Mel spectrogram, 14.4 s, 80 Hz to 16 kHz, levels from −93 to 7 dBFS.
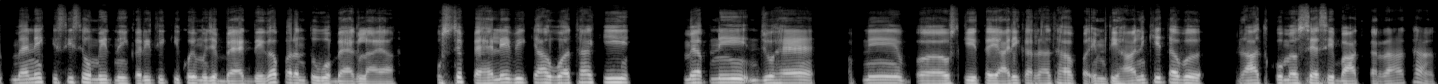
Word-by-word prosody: मैंने 150 +5 +2
किसी 165 +2 -6
से 175 - -2
उम्मीद 145 -2 +2
नहीं 120 -1 +2
करी 130 +2 +1
थी 145 - -2
की 145 - -6
कोई 135 0 +2
मुझे 130 0 +2
बैग 110 -1 0
देगा 110 +10 +2
परंतु 130 -3 0
वो 120 0 +4
बैग 105 0 -2
लाया। 100 -1 -2 0.4
उससे 145 +7 +2
पहले 135 -1 +1
भी 165 +1 +4
क्या 150 -1 -4
हुआ 140 -1 +3
था 165 0 +1
कि 170 0 +3 0.6
मैं 155 +1 +3
अपनी 160 +1 +3
जो 140 +2 +2
है 140 0 +2 0.4
अपनी 140 +2 0
अ, 125 -1 -6 0.2
उसकी 125 +3 +1
तैयारी 120 +2 +1
कर 125 -2 -5
रहा 120 -1 -5
था 125 +1 -3
अ, - - -1
प - - -5
इम्तिहान 115 +4 -1
की 180 - +3
तब 135 -4 +4 0.4
रात 125 0 -1
को 140 - 0
मैं 135 0 +2
उससे 125 - +1
ऐसे 130 +2 0
ही - - +3
बात 115 -1 0
कर 110 - -8
रहा 115 +4 -7
था, 170 +2 -10
135 Hz, 205 wpm, -23 LUFS, 120-150 Hz, 0.6 s, वो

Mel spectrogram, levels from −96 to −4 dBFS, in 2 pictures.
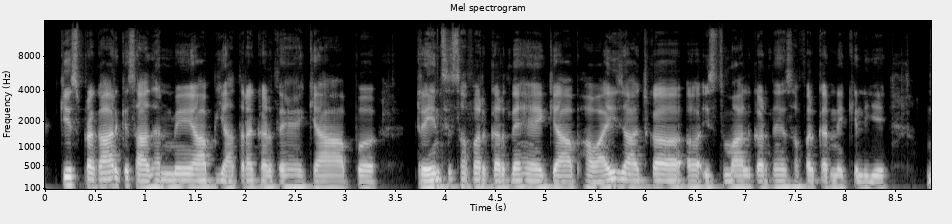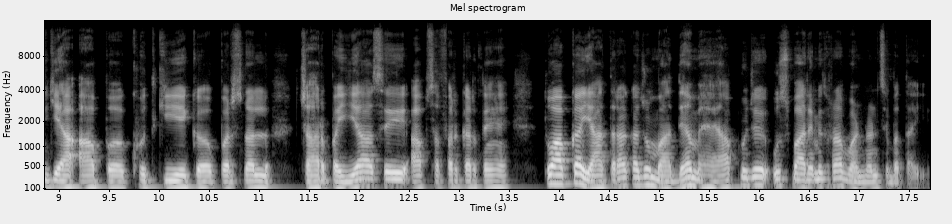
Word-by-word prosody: किस 140 0 +3
प्रकार 120 +2 +1
के 130 - -2
साधन 110 -2 0
में 110 0 +1
आप 110 0 +1
यात्रा 105 0 -2
करते 105 -1 -2
हैं? 105 0 -1
क्या 100 -2 -2
आप 100 0 -2 0.6
ट्रेन 110 +2 +4
से 120 +1 -6
सफ़र 115 -1 -3
करते 110 0 0
हैं? 105 -1 0
क्या 105 -1 +1
आप 100 +1 -3
हवाई 100 +4 +2
जहाज़ 110 -3 -1
का 110 - +4 0.4
अ, - - -1
इस्तेमाल 105 0 -2
करते 105 +1 -3
हैं, 105 - 0
सफ़र 105 0 -2
करने 105 -1 -2
के 100 - -8
लिए? 100 0 -2 0.5
या 110 -2 +5
आप 105 0 0 0.3
खुद 105 -1 -4
की 105 0 +3
एक 105 +1 0 0.3
पर्सनल 100 0 +1 0.3
चार-पहिया 100 +4 +2
से 125 - +4 0.2
आप 100 0 -2
सफ़र 105 +1 -5
करते 105 0 -1
हैं? 105 0 -2 0.3
तो 165 - +5
आपका 160 +2 +6
यात्रा 105 +3 +3
का 140 - +3
जो 145 +2 +2
माध्यम 105 +6 +2
है, 100 -1 -2
आप 110 +1 -4
मुझे 140 +2 +3
उस 125 -2 -3
बारे 115 -1 +2
में 120 0 0
थोड़ा 130 +2 0
वर्णन 95 +1 -2
से 100 -1 -11
बताइए। 90 - -10
105 Hz, 195 wpm, -23 LUFS, 100-115 Hz, 0.6 s, आपका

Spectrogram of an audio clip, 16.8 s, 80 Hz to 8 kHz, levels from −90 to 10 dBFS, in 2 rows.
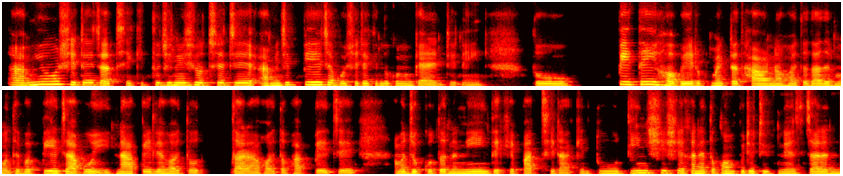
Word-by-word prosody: আমিও 230 +6 +5 0.2
সেটাই 215 -2 +2
চাচ্ছি। 180 -1 +2
কিন্তু 200 +1 -13
জিনিস 205 0 +4
হচ্ছে 215 +1 0
যে 210 - +3 0.2
আমি 185 0 +3
যে 220 - 0
পেয়ে 240 -1 +7
যাব 210 -2 +1
সেটা 180 0 -1
কিন্তু 180 -1 -2
কোন 175 0 -2
গ্যারান্টি 150 -1 -2
নেই। - - -7 0.6
তো - - -4 0.8
পেতেই 260 0 +5
হবে 175 -2 +5
এরকম 180 +2 -2
একটা 180 0 +1
ধারণা 165 -1 +4
হয়তো 165 -1 -3
তাদের 165 0 +2
মধ্যে 155 +2 -4
বা 165 - 0
পেয়ে 200 -1 +4
যাবই। 160 -1 +2 0.2
না 165 - +6
পেলে 170 0 -1
হয়তো 160 0 -3 0.4
তারা 155 -1 +2
হয়তো 150 -1 -5
ভাববে 155 -1 -4
যে 150 - -2 0.5
আমার 175 -1 -1
যোগ্যতা 170 0 -1 0.2
নেই 180 +1 +2
দেখে 155 +2 -4
পাচ্ছি 155 +2 -2
না। 145 - -1
কিন্তু 185 +2 -10 0.3
দিনশেষে 215 0 -1
এখানে 195 -1 +1
তো - - -1
competitiveness 185 -2 -2
যারা 165 -1 +3
180 Hz, 170 wpm, -20 LUFS, 165-205 Hz, 0.8 s, পেয়ে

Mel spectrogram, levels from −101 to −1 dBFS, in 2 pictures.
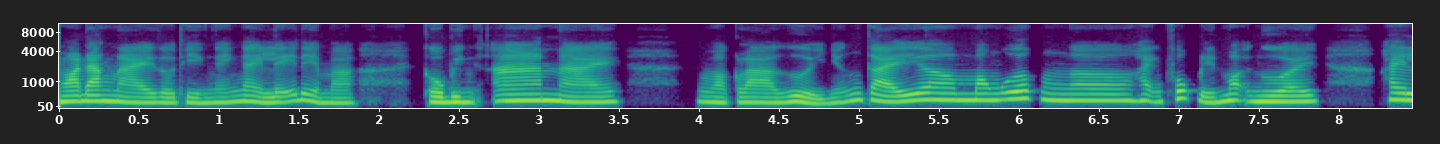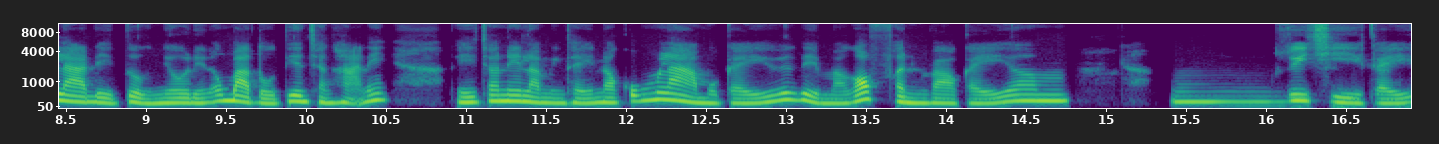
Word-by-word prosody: hoa 185 +1 +4
đăng 195 0 +3
này, 160 -3 +1
rồi 155 -1 -1
thì 150 -1 -3
cái 160 +1 -1
ngày 185 -2 0
lễ 165 +5 0
để 210 -5 +1
mà 145 -1 -3 0.4
cầu 165 -1 +3
bình 165 0 +4
an 215 +2 +3
này, 170 -1 +1 0.5
hoặc 165 -2 -2
là 160 -1 0
gửi 155 -6 +2
những 175 - -2
cái, 200 -2 +2
ơ, 230 -1 +3
mong 225 0 +2
ước, 265 +2 +4
ơ, 215 -2 +1
hạnh 200 -5 -2
phúc 275 +7 +1
đến 165 +2 +1
mọi 215 -3 +1
người, 185 0 +3 0.4
hay 235 -1 +1
là 185 -6 +3
để 150 -5 -2
tưởng 140 -6 -1
nhớ 145 +1 0
đến 145 - -2
ông 195 +5 0
bà 190 -4 +4
tổ 135 -4 -3
tiên 190 +1 +1
chẳng 160 -4 -3
hạn 155 +1 -4
ấy. 225 +4 -1 0.4
Thế 165 0 +1
cho 195 +4 0
nên 195 -1 +3
là 165 - +1
mình 145 -2 -3
thấy 140 -1 -3
nó 155 0 0
cũng 200 +8 -2
là 215 -8 +3
một 140 -2 -2
cái 140 +4 -3 0.2
để 205 -8 +1
mà 135 -1 -4
góp 240 - +5
phần 150 -5 +1
vào 140 -2 -2
cái, 135 +2 -5
ơ, 195 - -1 0.9
ừm, 175 0 -6
duy 210 +4 0
trì 160 -8 -2
cái 135 +3 -5
175 Hz, 225 wpm, -24 LUFS, 155-205 Hz, 0.9 s, góp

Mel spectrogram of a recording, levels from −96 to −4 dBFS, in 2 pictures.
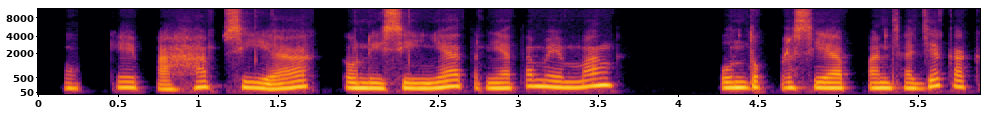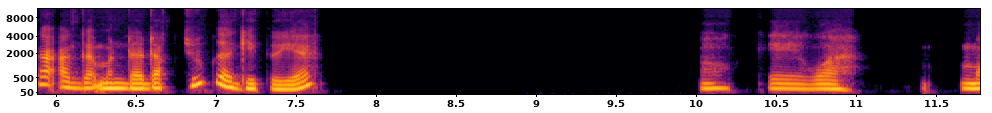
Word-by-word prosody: Oke 175 +3 -5
paham 160 +8 -2
sih 170 -5 +1
ya, 165 +8 +3 0.2
kondisinya 160 +3 +3
ternyata 165 +1 -2
memang 205 +4 +2 0.7
untuk 175 +1 +2
persiapan 165 -1 0
saja, 160 +6 -1
Kakak 230 +4 -2
agak 160 -4 0
mendadak 155 0 +3
juga 270 - +2
gitu 140 -2 -1
ya. 140 - +2 2.4
Oke, 150 -1 -4
wah 140 -1 0 0.7
m 150 - 0
165 Hz, 95 wpm, -22 LUFS, 155-185 Hz, 2.4 s, ya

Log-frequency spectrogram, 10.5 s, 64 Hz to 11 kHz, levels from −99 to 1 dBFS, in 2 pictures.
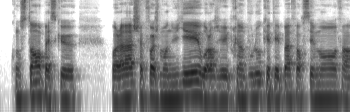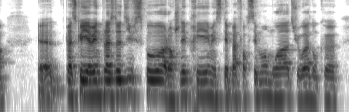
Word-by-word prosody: constant 120 +3 0
parce 110 -4 -1
que, 110 -1 -3 0.5
voilà, 110 +2 +4
à - - +2
chaque 125 -2 -2
fois 120 +1 +2
je 115 - -3
m'ennuyais 120 +3 +3
ou 125 -3 +1
alors 110 0 +1
j'avais 110 0 -3
pris 110 +2 -7
un 115 - -1
boulot 120 +2 -4
qui - - -7
était 115 -1 -1
pas 120 0 -1
forcément, 115 0 -2
enfin, 105 -3 -4 0.5
heu - - -2
parce 130 -1 +3
qu'il 145 - +6
y - - +9
avait 135 +1 +8
une 135 - -3
place 140 0 +4
de 140 - +5
dispo, 140 -1 +1
alors 115 - +3
je 115 - -6
l'ai 135 - +1
pris, 135 -1 -4
mais 120 -3 -4
c'était 115 0 -2
pas 125 - -2
forcément 130 +2 -5
moi, 120 0 -3
tu 120 -2 -10
vois? 120 +1 -1
Donc, 110 -2 -11
heu, 105 -1 -7
120 Hz, 240 wpm, -20 LUFS, 115-130 Hz, 0.5 s, y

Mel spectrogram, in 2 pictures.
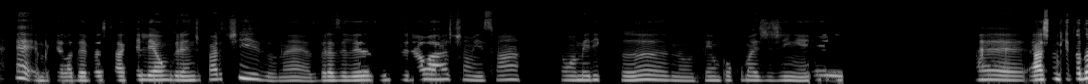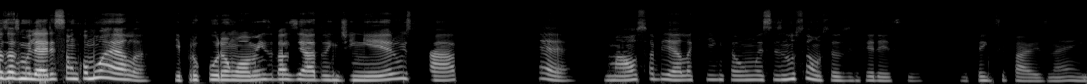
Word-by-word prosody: É, 290 -6 +1
porque 180 +1 -9
ela 180 0 -5
deve 185 -1 -1
achar 190 0 -4
que - - -47
ele 210 0 0
é 205 - +4
um 210 0 -2
grande 195 0 -1
partido, 230 - -2
né, 175 0 -9
as 160 - -13
brasileiras 185 +2 -1
em 205 +1 -10
geral 210 +3 -5
acham 230 -2 -1
isso, 185 -2 -8
ah, 215 +1 -7 0.4
é - - -14
um 200 - -6
americano, 200 -2 -4
tem 190 +3 -9
um 185 - -5
pouco 195 +1 -12
mais 190 -1 -4
de 180 -1 -13
dinheiro. 180 -1 -5 1.7
Eh, 205 -3 -1
acham 225 +4 +5
que 240 - -12
todas 275 +4 +5
as 285 -2 +9
mulheres 245 -2 +9
são 260 +1 +3
como 280 +4 +6
ela, 225 - +5 0.2
e 195 - -1
procuram 210 +1 +2
homens 205 +4 +3
baseado 215 -3 +1
em 200 0 -1
dinheiro, 200 +6 0
status 205 -5 -5 0.7
é, 200 -9 -5 0.3
e 195 - -13
mal 195 +2 -2
sabe 235 -1 -9
ela, 200 0 -2
que 220 +2 -18
então, 210 -1 -8
esses 215 +1 -8
não 245 +3 0
são 250 -3 -4
os 195 - -7
seus 180 -2 -9
interesses 175 -2 -13 0.5
principais, 175 -3 -12
né, 165 +3 -14
200 Hz, 165 wpm, -25 LUFS, 185-220 Hz, 1.7 s, as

